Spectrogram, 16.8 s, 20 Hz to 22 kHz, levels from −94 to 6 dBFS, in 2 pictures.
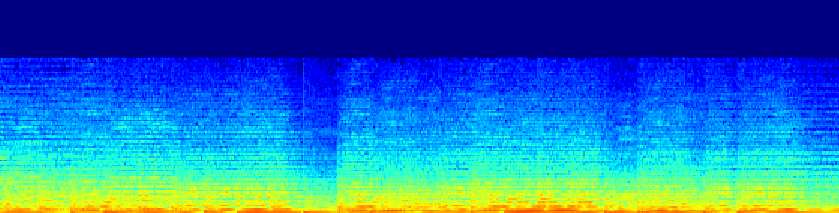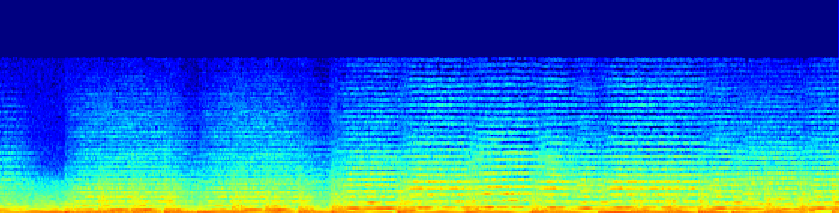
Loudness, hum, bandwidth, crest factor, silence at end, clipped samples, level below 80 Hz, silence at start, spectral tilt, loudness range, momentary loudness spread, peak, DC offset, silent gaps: -18 LUFS; none; 13.5 kHz; 14 dB; 0 s; under 0.1%; -38 dBFS; 0 s; -6.5 dB/octave; 3 LU; 4 LU; -2 dBFS; 0.2%; none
